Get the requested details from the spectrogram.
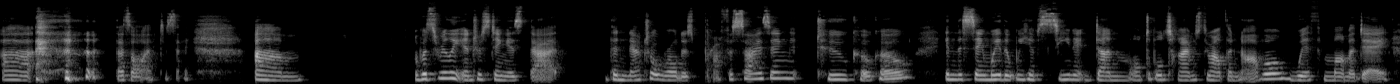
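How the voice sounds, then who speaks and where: A slightly hoarse woman leads an informal literature lesson in a chatty way, with many fillers and wry asides. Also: medium pitch, moderate pace, fairly bright tone. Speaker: book discussion leader.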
